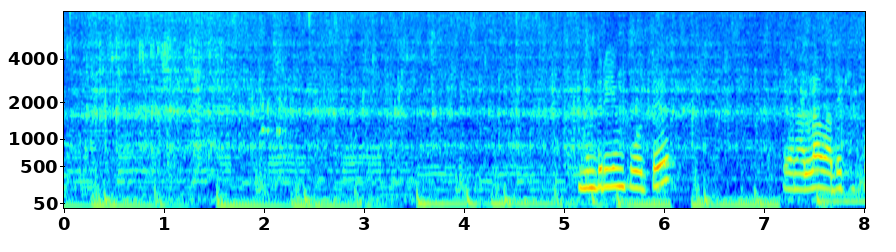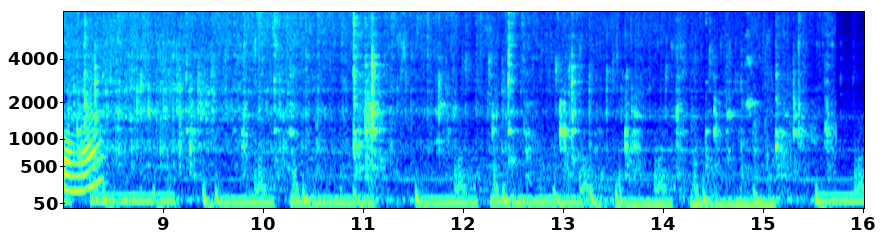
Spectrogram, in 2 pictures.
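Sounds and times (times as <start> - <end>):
spices sizzling in hot oil: 0.0 - 16.0
spoon scraping pan bottom: 7.8 - 15.8.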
